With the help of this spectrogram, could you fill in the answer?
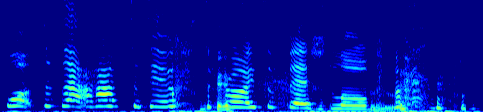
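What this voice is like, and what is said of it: Put-on British Cockney accent. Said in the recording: “my British accent is superb ... We go zero to Cockney real quick every time.”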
